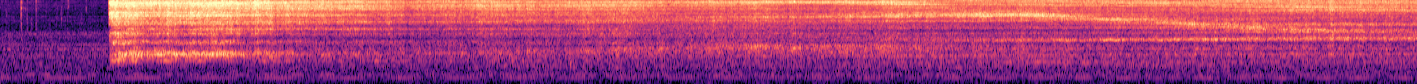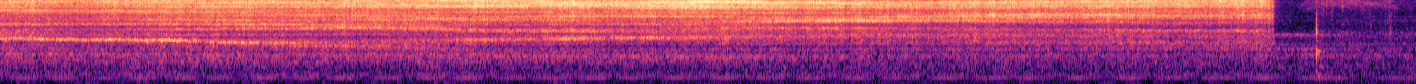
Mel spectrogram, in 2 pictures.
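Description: A ceramic knife is ground on a silicon carbide wheel of a Tormek sharpener, a continuous steady rasping hiss lasting over ten seconds, close and even, starting and stopping abruptly.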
